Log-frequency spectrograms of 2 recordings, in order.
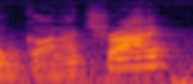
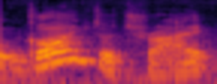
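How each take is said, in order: First: "gonna try" with "going to" squeezed into "gonna"; reduced phrase. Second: "going to try" with each word separate, slowly; full unreduced form. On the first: Teacher showing what it changes into, reduced "gonna try". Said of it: "changes into". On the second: Teacher showing phrase reduction, "going to try" spoken in full. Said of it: "combining or squeezing parts". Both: Shown as a demonstration.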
